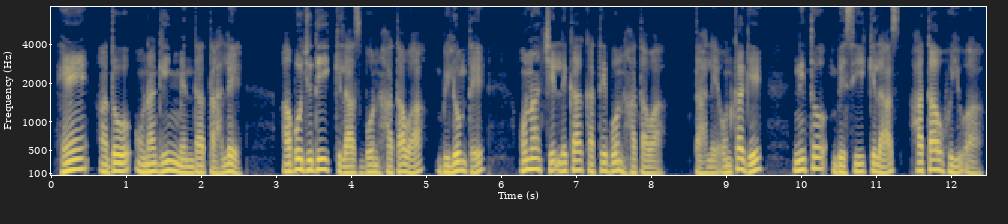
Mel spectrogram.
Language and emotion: Santali, neutral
